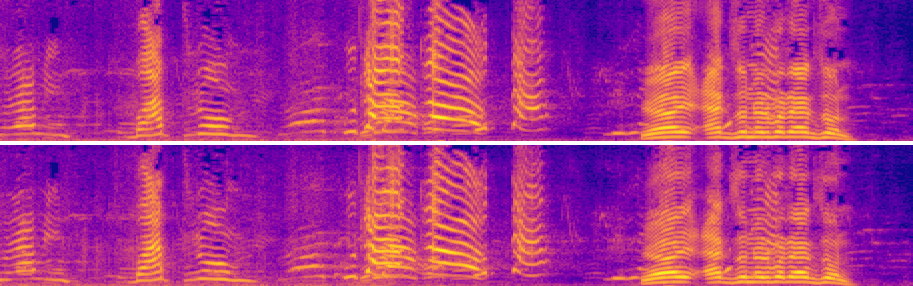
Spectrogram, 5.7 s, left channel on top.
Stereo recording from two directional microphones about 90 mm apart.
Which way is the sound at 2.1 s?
25° left (ahead or behind).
